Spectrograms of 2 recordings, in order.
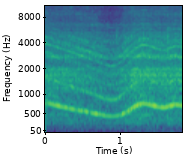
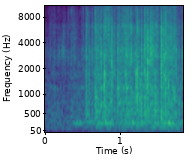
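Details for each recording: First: Electric WR250E conversion, motor run forward: clean steady whine rising and falling gently with throttle, no pulsing or knocking; smooth, unlike reverse where full throttle makes it pulse. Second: Electric WR250E conversion, chain guide refitted with Loctite, reverse at full throttle: rapid uneven clattering ticks as the controller's reverse speed limiter cuts in, making the drive bind; gentle throttle avoids it.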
